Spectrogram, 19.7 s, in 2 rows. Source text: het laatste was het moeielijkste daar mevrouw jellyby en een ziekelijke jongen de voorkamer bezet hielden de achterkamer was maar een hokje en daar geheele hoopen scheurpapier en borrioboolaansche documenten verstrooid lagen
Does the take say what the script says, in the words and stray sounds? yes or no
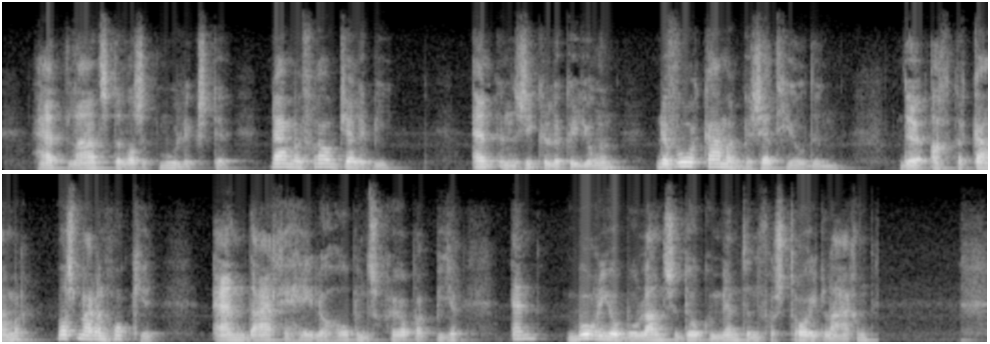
yes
